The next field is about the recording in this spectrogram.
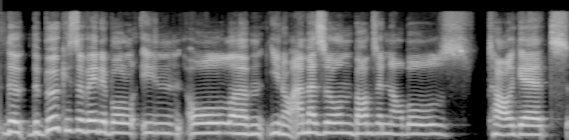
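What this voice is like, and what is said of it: Speaks with a noticeable accent. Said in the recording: “because of my accent”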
